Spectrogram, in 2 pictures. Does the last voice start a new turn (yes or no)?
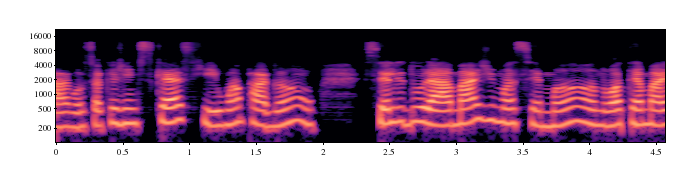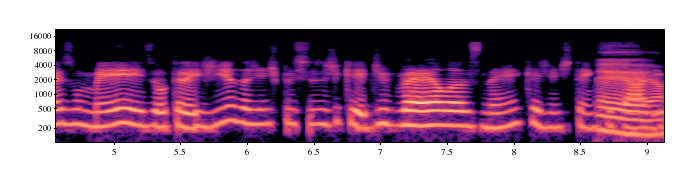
no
